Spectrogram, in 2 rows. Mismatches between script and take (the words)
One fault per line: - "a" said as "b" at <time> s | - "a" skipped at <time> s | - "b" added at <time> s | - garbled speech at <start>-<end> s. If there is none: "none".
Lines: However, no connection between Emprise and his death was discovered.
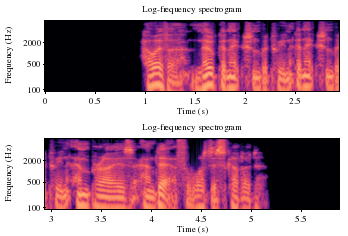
- "connection between" added at 2.5 s
- "his" skipped at 4.1 s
